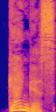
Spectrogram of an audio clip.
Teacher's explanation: In most English-speaking countries, Genghis is pronounced with a hard G, as in get. However, the Mongolian pronunciation is closer to Chinggis, with a soft G or CH sound.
